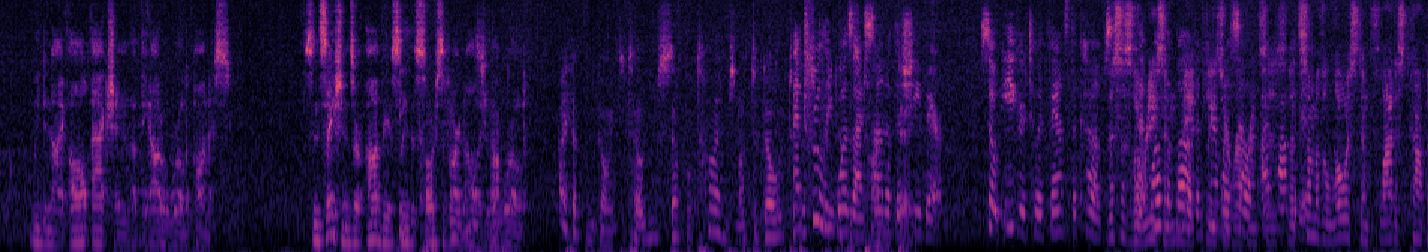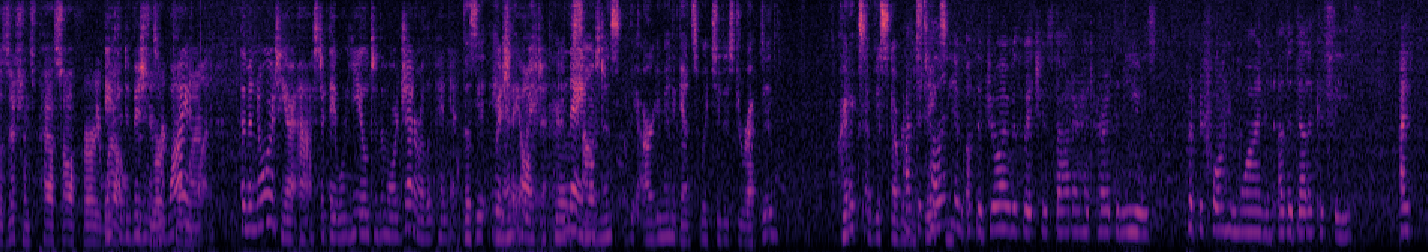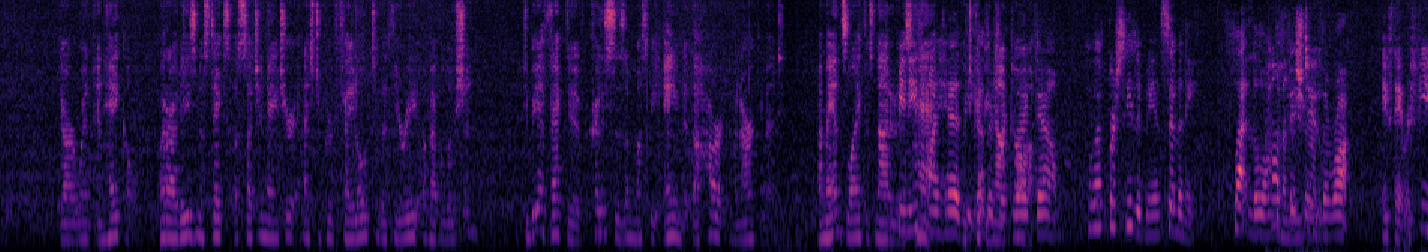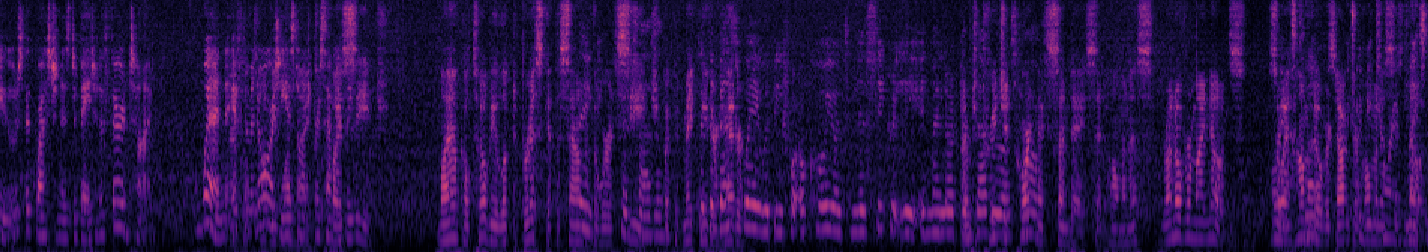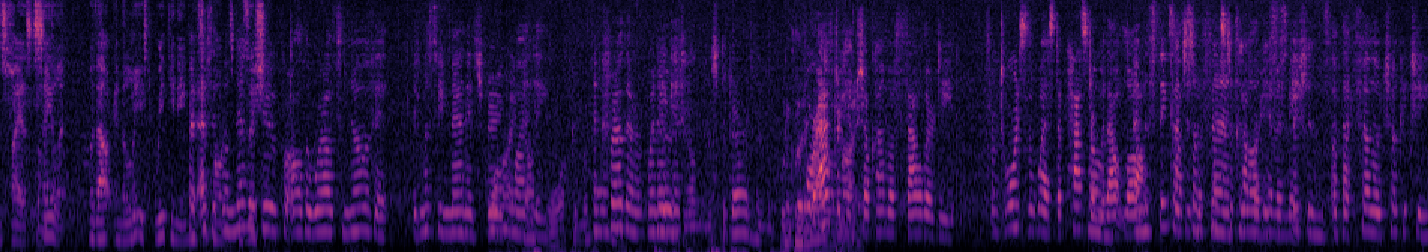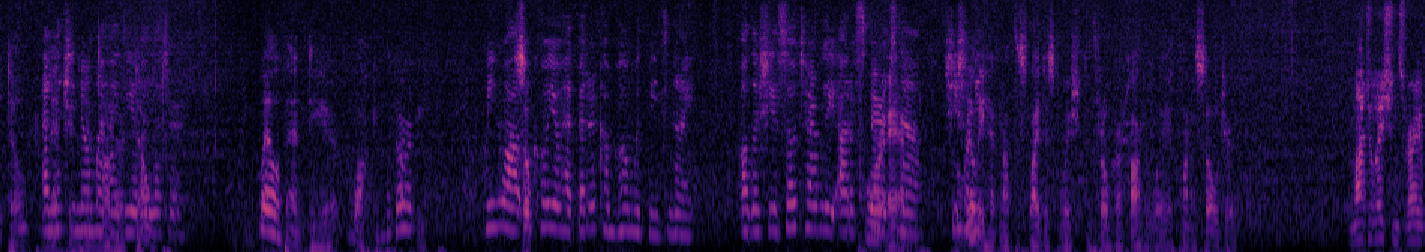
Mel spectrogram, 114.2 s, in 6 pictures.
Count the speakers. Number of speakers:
7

